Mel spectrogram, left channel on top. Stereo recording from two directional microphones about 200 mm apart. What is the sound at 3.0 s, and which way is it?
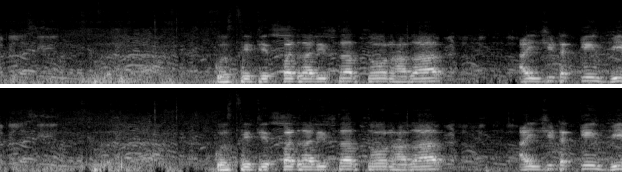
Speech, 50° right (ahead or behind).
